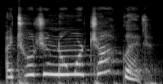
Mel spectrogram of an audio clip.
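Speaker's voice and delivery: high, loud reprimand; scolding. A narrator's reading. Marta to Leanna about the chocolate, scolding. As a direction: tell the child off sharply. Mother scolding her child.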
